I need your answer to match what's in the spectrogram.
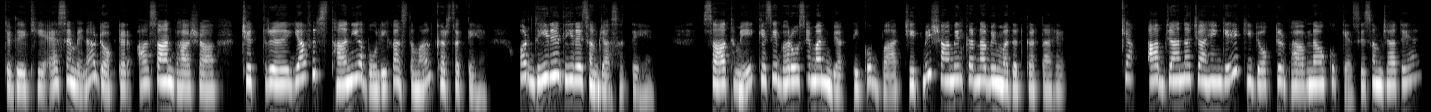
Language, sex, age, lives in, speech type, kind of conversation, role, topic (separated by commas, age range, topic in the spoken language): Hindi, female, 40-44, India, read, expert-assistant, expert, क्या आप समझा सकते हैं कि मरीजों की देखभाल में भरोसे और संवाद की भूमिका क्यों महत्वपूर्ण है?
